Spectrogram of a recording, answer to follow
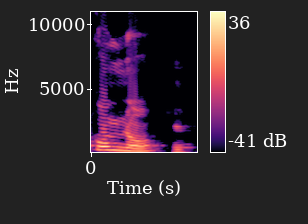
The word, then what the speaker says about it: kumno: Filong kumno. Pilong kumno. Okay. How are you? Pilong kumno. You pronounce it wrong. You're laughing, huh? Once again, say. Bilong komnu. Kumno. K-U-M. Kum.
